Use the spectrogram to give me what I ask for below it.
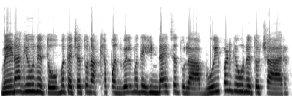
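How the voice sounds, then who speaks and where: A short-tempered, domineering husband barks insults at his wife, read by a woman in her own fairly high voice. It is a dull lo-fi recording of a serial recap. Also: steady tone, fast, lightly acted. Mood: angry scolding. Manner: scolding, shouting insults.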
